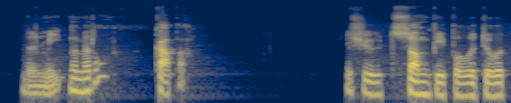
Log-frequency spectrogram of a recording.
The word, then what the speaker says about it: kappa: Alright, so we'll start out with the next letter in the list, Kappa. Kappa. Alright, now, Kappa makes a K sound, so it sounds like a K.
